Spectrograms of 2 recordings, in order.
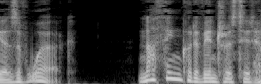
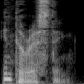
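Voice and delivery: put-on low, soft accented reflection; Hercule Poirot; 10 semitones lower, 8 dB quieter than usual. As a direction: murmur it to yourself as the detective. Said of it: "said Poirot".

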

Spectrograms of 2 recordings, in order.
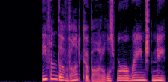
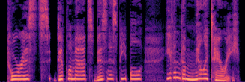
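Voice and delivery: fast, climbing higher and louder; building outrage; 5 semitones higher, 6 dB louder than usual. Acted. Mallory listing who is coming aboard, mounting outrage. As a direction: pile the list up toward a peak.

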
